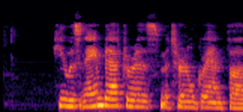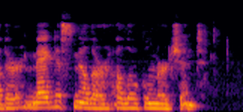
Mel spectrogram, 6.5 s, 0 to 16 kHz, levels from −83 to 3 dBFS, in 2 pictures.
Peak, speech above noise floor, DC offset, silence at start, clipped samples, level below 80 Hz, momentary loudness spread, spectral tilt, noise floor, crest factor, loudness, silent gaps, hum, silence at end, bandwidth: -2 dBFS; 48 dB; under 0.1%; 0.7 s; under 0.1%; -64 dBFS; 9 LU; -5 dB/octave; -66 dBFS; 16 dB; -19 LUFS; none; none; 0.55 s; 7.6 kHz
